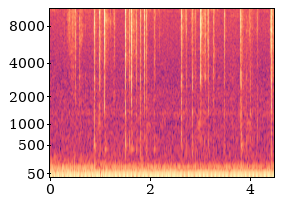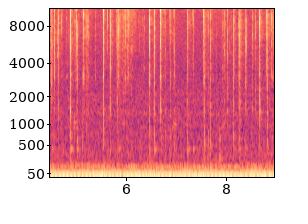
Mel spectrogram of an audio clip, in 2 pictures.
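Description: Light fingertip typing with both hands on a MacBook Pro laptop keyboard, with small plastic keycaps set in an aluminum body, resting on a wooden desk. Quick, irregular bright key clicks patter along over a steady low hum.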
